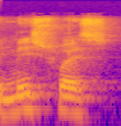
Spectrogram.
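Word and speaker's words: Meshwesh: trouve marqué en égyptien les méchouesses les méchouesses c'est la vraie prononciation du mot que nous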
